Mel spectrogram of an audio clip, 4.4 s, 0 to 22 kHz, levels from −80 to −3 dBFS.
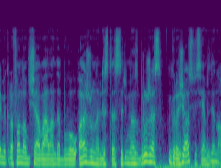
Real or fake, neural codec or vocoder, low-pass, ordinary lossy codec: real; none; 10.8 kHz; AAC, 48 kbps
